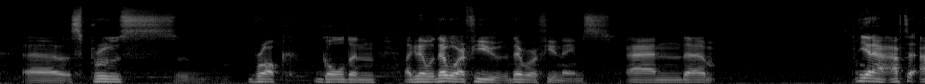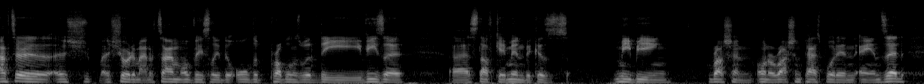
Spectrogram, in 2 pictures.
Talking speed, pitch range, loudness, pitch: 160 wpm, 105-120 Hz, -35 LUFS, 110 Hz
